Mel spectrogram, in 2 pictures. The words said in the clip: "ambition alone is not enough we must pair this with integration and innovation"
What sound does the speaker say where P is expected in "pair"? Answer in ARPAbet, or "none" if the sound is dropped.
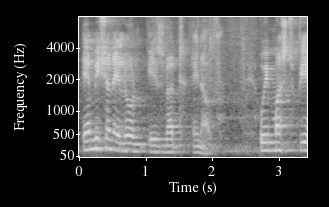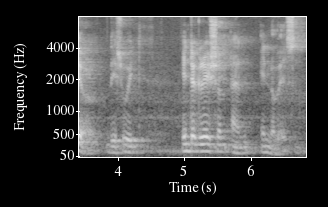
F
